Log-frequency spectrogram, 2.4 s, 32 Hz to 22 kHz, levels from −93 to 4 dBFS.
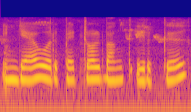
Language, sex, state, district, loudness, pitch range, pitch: Tamil, female, Tamil Nadu, Nilgiris, -12 LUFS, 210-225 Hz, 220 Hz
